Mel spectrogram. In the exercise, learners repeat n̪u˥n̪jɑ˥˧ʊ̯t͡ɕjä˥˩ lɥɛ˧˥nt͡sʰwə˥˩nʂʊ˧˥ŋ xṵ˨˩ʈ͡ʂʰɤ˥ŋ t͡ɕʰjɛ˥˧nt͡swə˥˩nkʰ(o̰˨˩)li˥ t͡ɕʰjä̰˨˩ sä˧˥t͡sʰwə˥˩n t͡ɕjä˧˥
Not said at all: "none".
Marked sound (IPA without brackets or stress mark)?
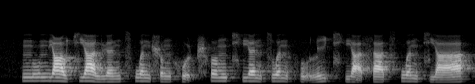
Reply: ṵ˨˩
